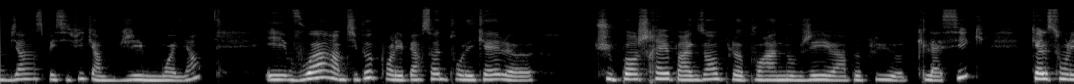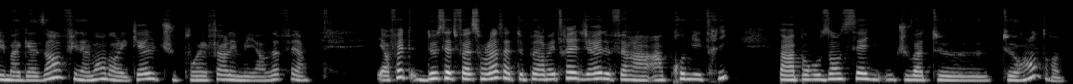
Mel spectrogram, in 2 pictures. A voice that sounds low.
No: high, 215 Hz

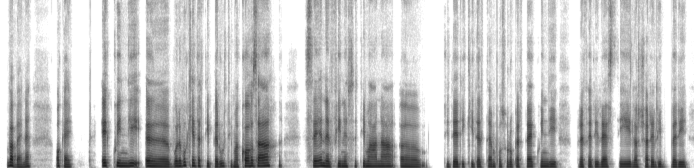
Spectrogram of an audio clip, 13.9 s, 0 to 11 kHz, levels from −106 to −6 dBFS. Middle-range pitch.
Yes: medium, 150 Hz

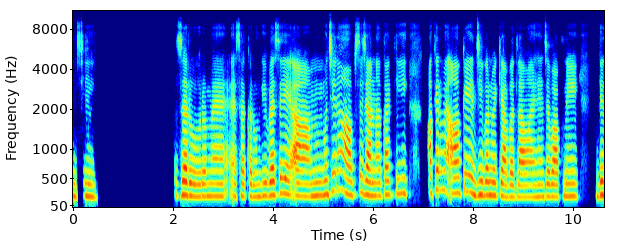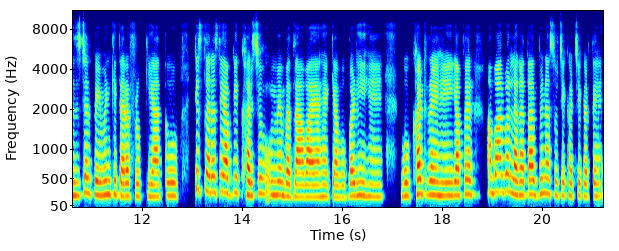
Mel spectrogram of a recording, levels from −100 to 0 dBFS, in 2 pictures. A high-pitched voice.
Yes: high, 220 Hz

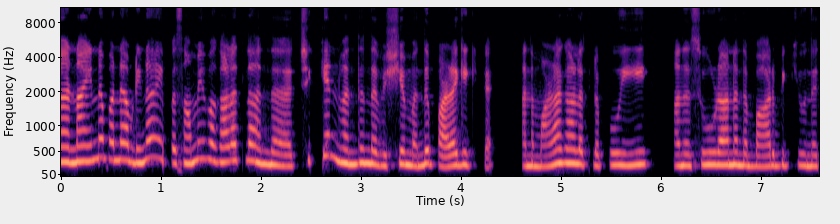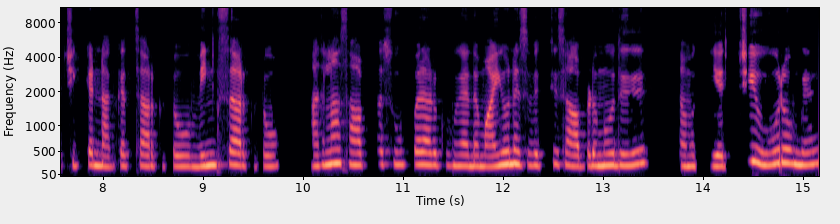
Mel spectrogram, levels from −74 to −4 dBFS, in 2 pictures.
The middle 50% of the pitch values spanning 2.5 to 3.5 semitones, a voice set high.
Yes: average, 2.9 semitones; high, 235 Hz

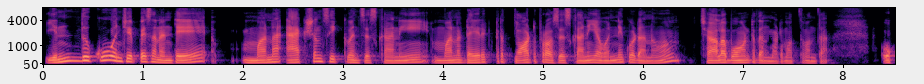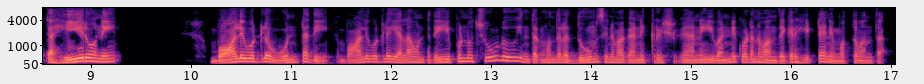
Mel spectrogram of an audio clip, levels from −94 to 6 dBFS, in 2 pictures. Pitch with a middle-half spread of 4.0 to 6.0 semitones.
Yes: average, 4.9 semitones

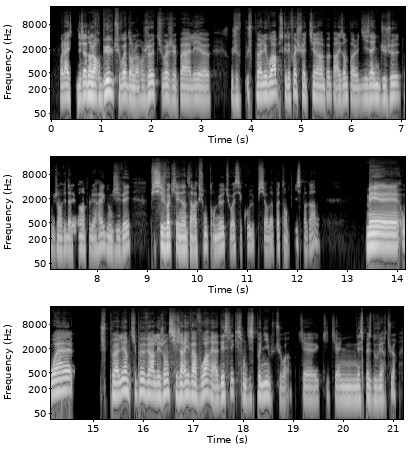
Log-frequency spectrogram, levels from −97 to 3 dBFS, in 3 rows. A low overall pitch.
Yes: low, 125 Hz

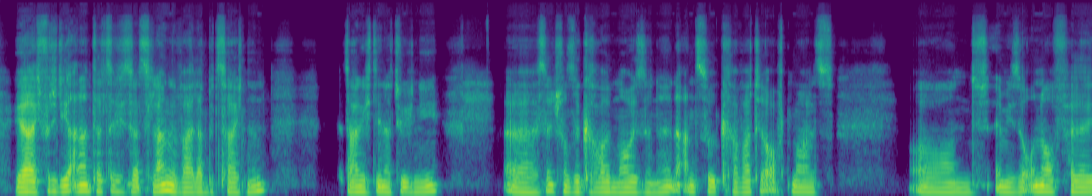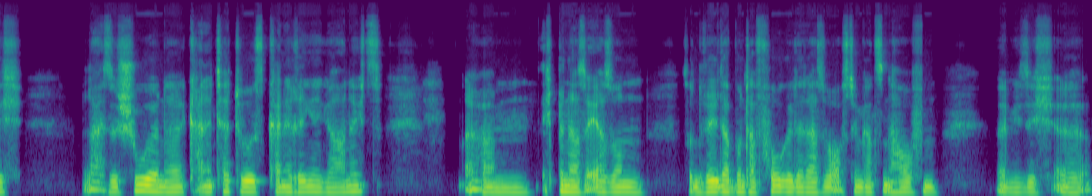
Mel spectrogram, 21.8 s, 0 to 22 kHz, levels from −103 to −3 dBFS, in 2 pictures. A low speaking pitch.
Yes: low, 105 Hz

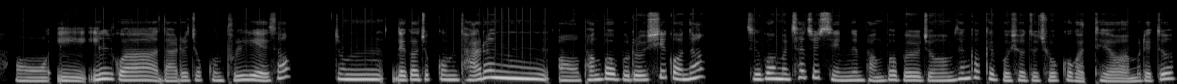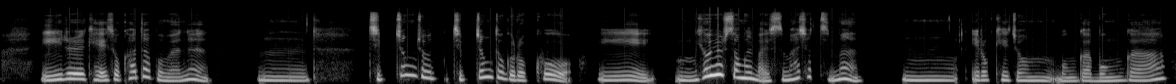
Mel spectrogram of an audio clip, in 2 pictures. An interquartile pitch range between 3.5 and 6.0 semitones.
Yes: average, 5.3 semitones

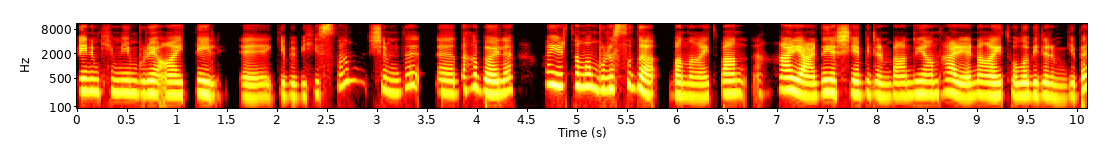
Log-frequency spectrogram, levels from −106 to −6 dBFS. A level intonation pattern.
No: average, 3.7 semitones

